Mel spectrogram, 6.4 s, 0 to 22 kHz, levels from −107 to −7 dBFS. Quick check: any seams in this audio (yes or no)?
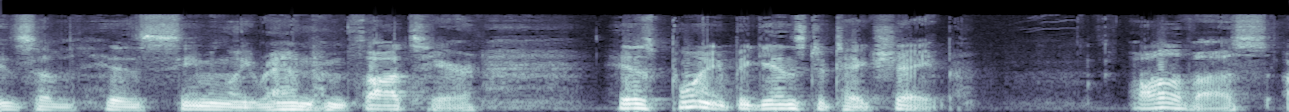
no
